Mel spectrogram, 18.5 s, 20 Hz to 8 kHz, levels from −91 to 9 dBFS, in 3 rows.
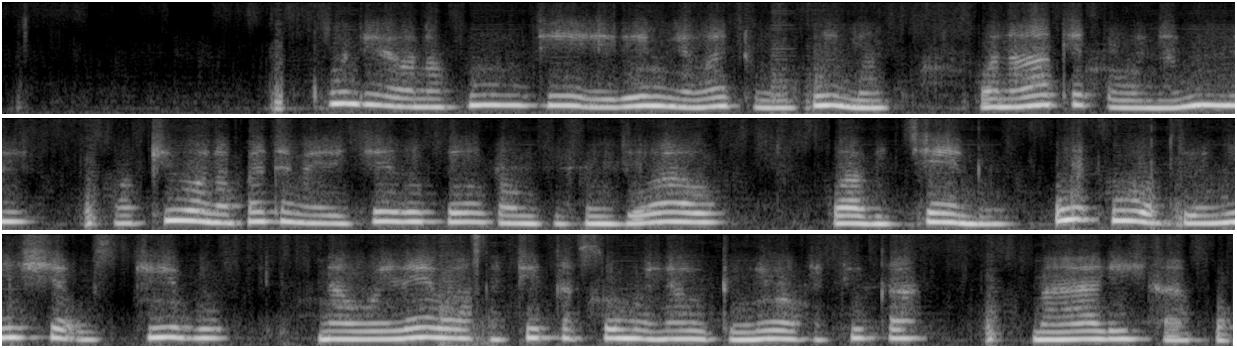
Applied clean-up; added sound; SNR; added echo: neural separator model SepFormer DNS4.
